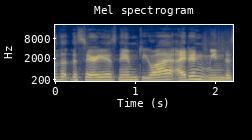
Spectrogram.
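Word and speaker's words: Duat: Do you not know that this area is named Dyat? I didn't mean to say it like that. D Y A T is the name of this area. Dyat.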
